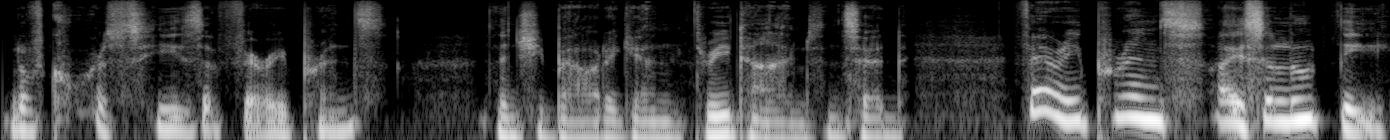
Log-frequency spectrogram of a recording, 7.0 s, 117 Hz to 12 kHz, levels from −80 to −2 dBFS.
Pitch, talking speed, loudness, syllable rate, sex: 160 Hz, 180 wpm, -18 LUFS, 5.4 syllables/s, male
